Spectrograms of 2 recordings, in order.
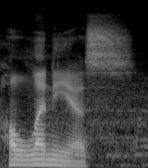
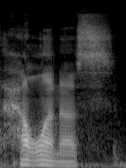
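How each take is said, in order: First: An 'ee' sound comes before the ending. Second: There is no 'ee' sound before the ending. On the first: The speaker calls it right. "There's the E E E in there" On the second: The speaker calls it wrong. "It's not Hellenus"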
